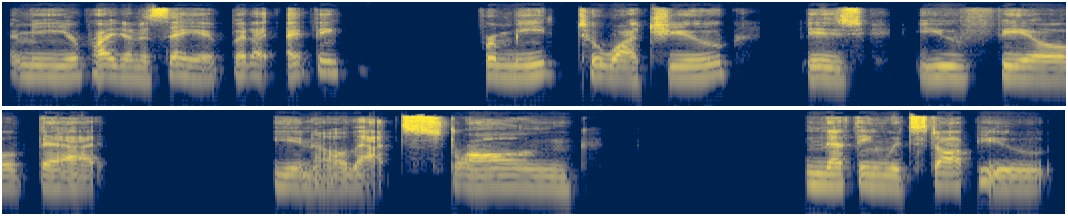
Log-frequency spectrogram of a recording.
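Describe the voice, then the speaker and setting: An older woman co-hosts a podcast with her husband. She talks slowly and reflectively, often stopping and starting over, and her lowish voice has a gravelly edge. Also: level tone, warm tone. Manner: hesitant, reflective, many restarts. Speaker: podcast co-host. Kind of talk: casual chat.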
